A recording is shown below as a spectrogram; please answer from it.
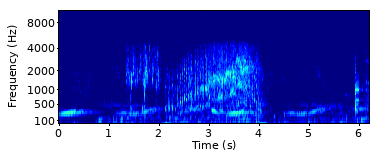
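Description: Frogs croaking during a fishing scene in a video game, a faint warbling croak repeating over a quiet ambient background, with a brighter swelling tone in the middle and no talking.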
